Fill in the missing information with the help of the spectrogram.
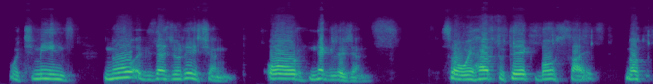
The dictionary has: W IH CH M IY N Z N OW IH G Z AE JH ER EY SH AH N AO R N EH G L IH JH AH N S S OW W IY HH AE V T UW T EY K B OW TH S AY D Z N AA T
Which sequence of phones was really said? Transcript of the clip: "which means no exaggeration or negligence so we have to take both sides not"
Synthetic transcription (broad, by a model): W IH CH M IY N Z N OW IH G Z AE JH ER EY SH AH N AO R N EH G L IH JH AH N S S OW W IY HH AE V T UW T EY K B OW TH S AY D Z N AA T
